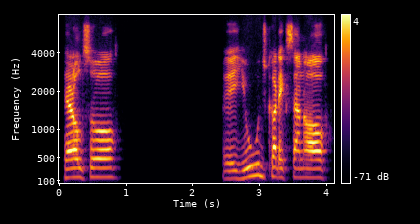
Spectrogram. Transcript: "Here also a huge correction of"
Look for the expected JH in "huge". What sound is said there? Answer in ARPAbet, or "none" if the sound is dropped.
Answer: JH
